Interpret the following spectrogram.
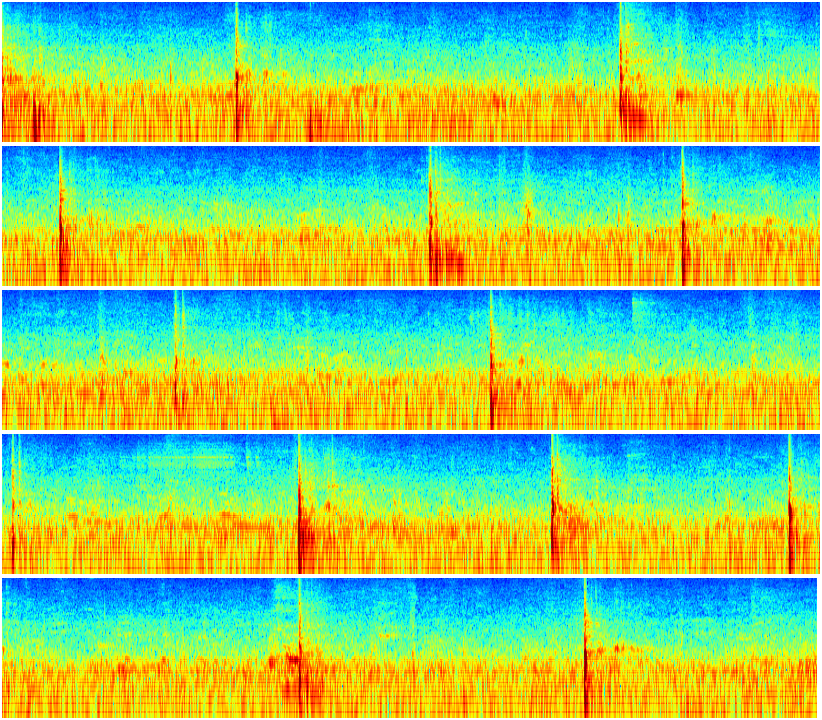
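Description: Tennis racquets striking the ball back and forth in a long baseline rally: a sharp pock roughly every one and a half seconds, some louder and some fainter, over a low crowd murmur.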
